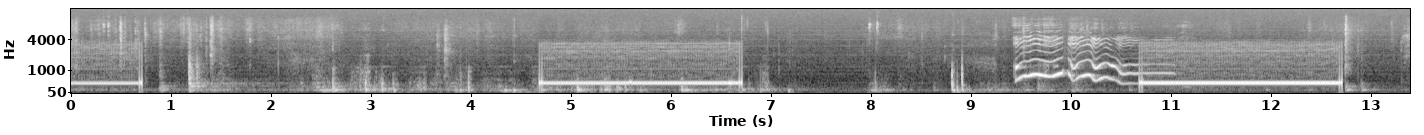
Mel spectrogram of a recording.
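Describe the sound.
Steady telephone tones sound while a call is being placed, coming in repeated bursts of about two seconds separated by quieter pauses. A brief warbling tone comes just before the final burst.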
